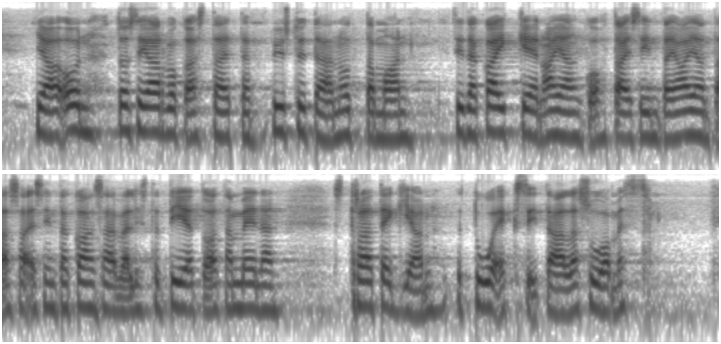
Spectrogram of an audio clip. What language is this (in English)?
Finnish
